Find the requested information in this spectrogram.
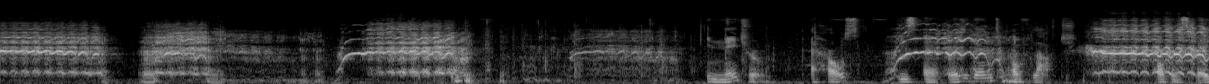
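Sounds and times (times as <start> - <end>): horse whinnying: 0.0 - 6.9, 8.9 - 12.0.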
